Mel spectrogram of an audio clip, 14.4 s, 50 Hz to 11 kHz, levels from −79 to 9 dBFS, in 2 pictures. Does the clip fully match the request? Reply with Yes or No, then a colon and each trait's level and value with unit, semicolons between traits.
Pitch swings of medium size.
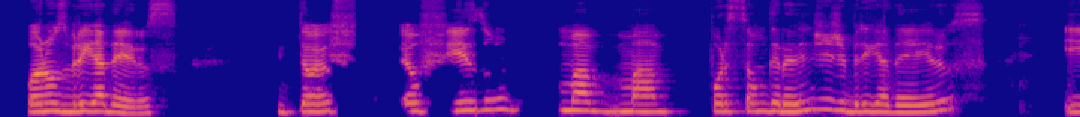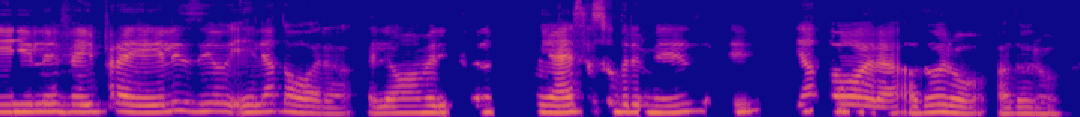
No: narrow, 2.0 semitones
